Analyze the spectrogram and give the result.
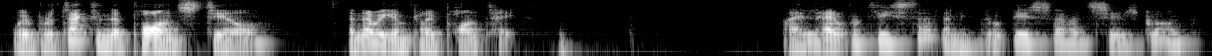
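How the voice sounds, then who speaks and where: A man from Chile streaming chess, thinking out loud through his moves and chatting with viewers. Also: on the high side, lively intonation, brisk, creaky, slightly rough. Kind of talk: live-stream commentary.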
